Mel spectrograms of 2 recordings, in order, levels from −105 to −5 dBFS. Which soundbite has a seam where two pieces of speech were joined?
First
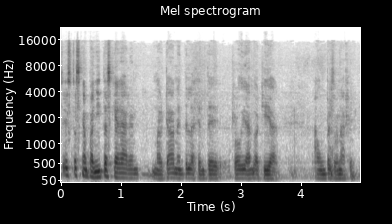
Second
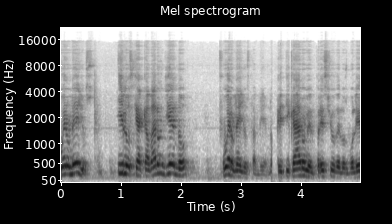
second; 1 cut; at 3.5 s

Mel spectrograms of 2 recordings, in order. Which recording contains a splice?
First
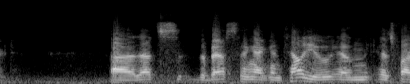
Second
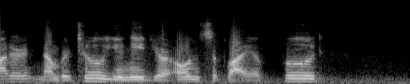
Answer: first; 1 cut; at 1.5 s

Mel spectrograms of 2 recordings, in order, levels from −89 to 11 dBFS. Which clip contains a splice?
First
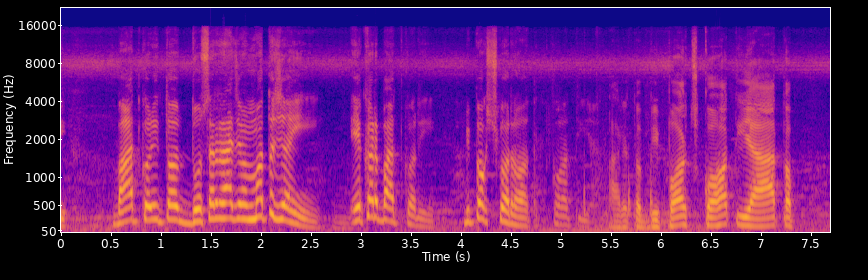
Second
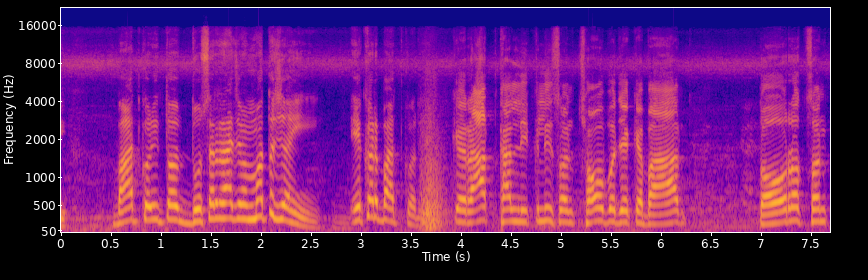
second; 1 cut; at 3.9 s

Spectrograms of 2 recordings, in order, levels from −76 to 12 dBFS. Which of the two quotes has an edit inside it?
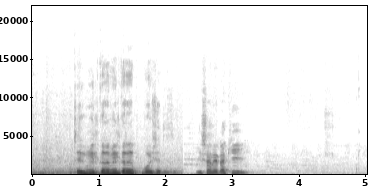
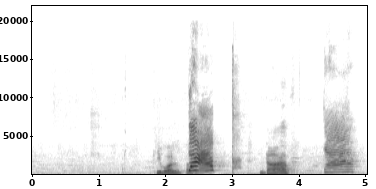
first; 1 cut; at 2.3 s

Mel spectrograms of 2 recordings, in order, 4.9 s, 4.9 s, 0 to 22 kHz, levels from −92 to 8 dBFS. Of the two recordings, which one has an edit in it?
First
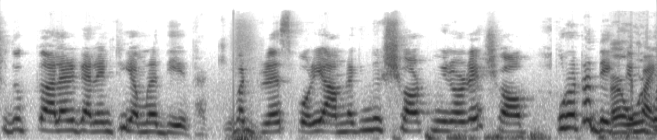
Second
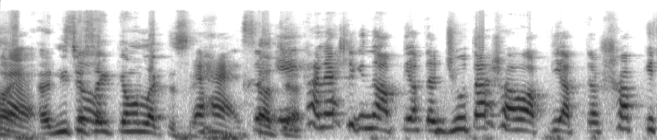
first; 2 cuts; at 1.8 s, 4.0 s

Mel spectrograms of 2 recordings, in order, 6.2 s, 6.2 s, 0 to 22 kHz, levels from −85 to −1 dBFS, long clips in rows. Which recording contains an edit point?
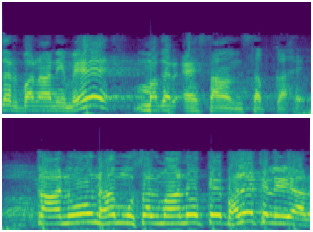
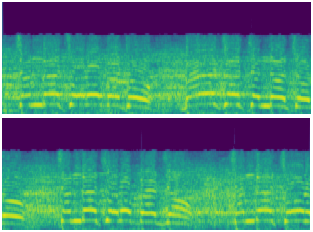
first; 1 cut; at 3.4 s

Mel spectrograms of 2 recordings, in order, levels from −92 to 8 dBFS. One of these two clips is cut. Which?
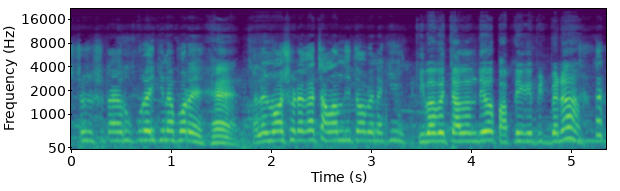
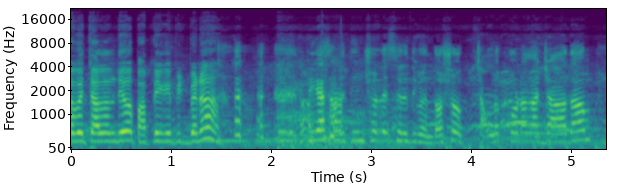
second; 1 cut; at 2.7 s

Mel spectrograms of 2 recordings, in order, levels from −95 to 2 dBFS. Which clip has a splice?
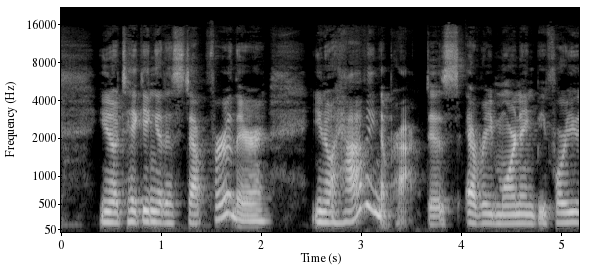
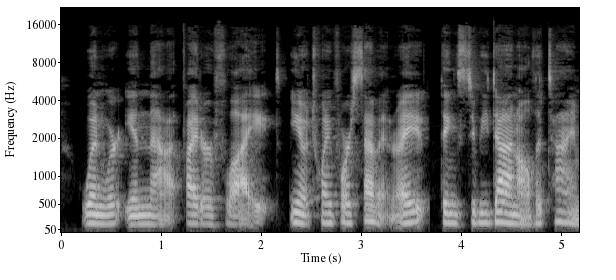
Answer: second; 3 cuts; at 1.2 s, 2.2 s, 3.7 s

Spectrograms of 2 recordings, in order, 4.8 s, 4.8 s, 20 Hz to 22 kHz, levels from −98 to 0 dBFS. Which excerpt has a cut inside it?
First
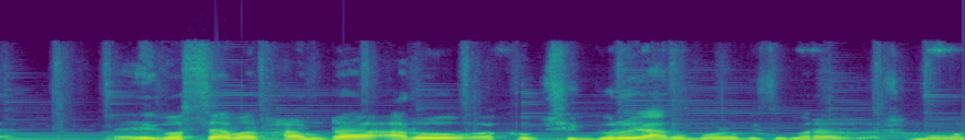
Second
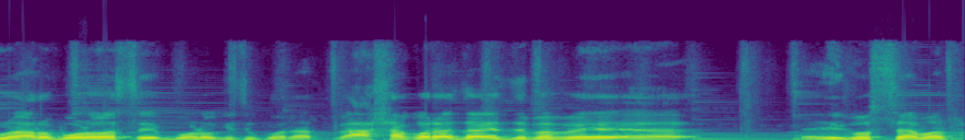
second; 1 cut; at 1.7 s

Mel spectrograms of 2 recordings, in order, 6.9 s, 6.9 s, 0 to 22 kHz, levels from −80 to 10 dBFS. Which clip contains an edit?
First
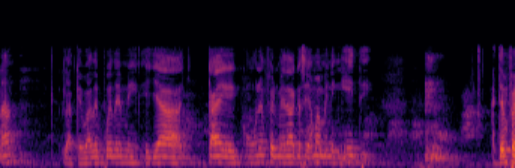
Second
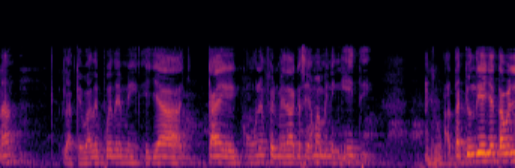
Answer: second; 1 cut; at 5.7 s

